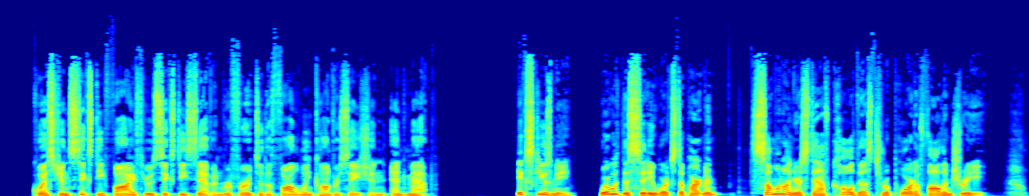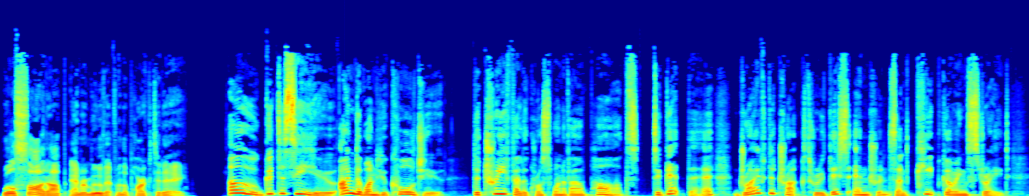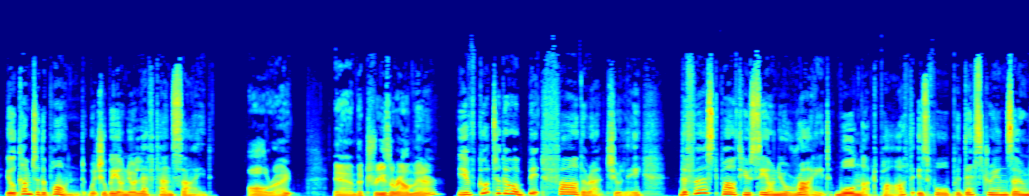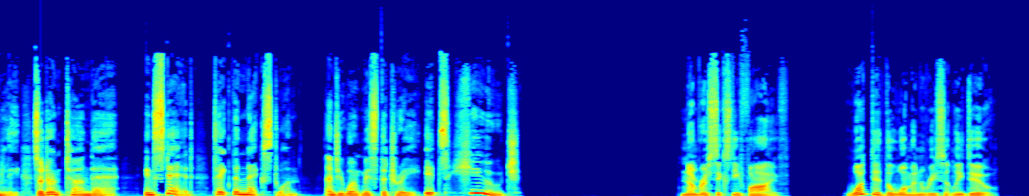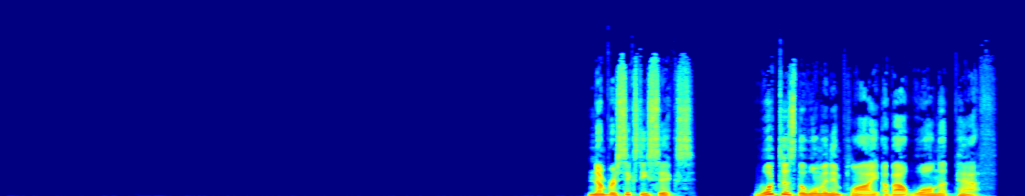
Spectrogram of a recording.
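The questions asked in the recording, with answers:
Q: What did the woman recently do?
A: She called the City Works Department to report a fallen tree.

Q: What does the woman imply about Walnut Path?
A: It is for pedestrians only, so the truck cannot use it.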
